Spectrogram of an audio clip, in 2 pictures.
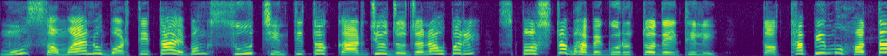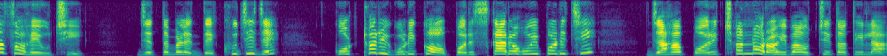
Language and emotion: Odia, angry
